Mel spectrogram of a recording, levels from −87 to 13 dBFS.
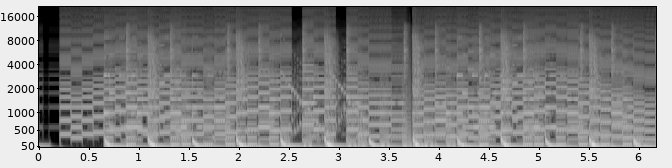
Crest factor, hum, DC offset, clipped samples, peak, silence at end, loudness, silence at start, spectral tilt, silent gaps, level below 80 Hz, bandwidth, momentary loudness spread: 14 dB; none; under 0.1%; under 0.1%; 0 dBFS; 0 s; -14 LUFS; 0 s; -4.5 dB/octave; none; -18 dBFS; over 20 kHz; 3 LU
